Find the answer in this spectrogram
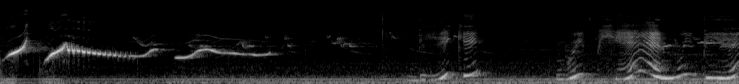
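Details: Amazon parrot at home, excited over its owner, gives clear rising-then-falling whistles, then lower, speech-like warbling phrases mixed with squeaky notes; faint household hum behind.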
